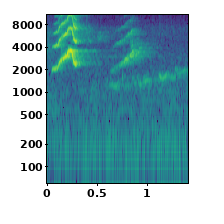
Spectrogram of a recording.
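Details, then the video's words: Asian pied starling, known locally as jalak kebo: one loud, rising harmonic squawk-whistle sweeping upward, followed by a fainter rising note and a soft low whistle. "Bird Song Jalak kebo"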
